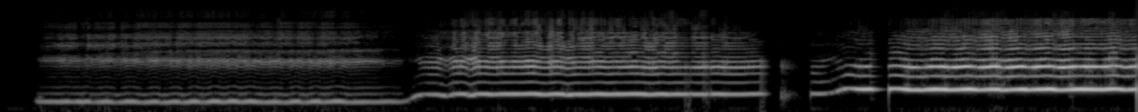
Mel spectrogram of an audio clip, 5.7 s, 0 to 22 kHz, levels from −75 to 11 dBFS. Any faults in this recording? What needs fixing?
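Short stall from a late packet: at 3.43–3.49 s, 3.52–3.68 s and 4.36–4.48 s, packets arrived late and the jitter buffer ran dry, so the receiver held the last sound for about 30, 40 and 90 ms before resuming the music where it left off. Nothing is lost, but a moment of the music hangs with a faint buzz or dip.

Call audio freeze: from 3.81 to 4.09 s, the jitter buffer emptied, likely because packets were held up in transit. The music stops and is replaced by about 250 ms of fill, a fading buzz or hiss that ends in roughly 60 ms of silence. It then resumes where it broke off.

A deeper adaptive jitter buffer, together with network prioritisation that reduces delay spikes, would keep packets on hand through these gaps.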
